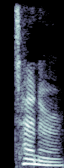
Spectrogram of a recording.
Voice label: "tenor"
